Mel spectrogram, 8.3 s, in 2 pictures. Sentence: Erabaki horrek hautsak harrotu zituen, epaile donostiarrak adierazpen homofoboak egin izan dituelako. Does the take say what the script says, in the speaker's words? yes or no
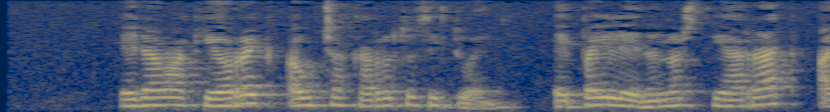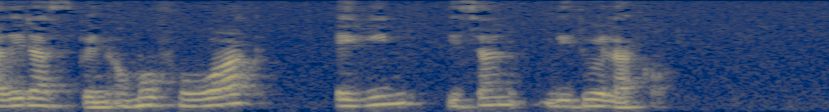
yes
